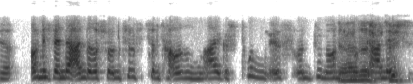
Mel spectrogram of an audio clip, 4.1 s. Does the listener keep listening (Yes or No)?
No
